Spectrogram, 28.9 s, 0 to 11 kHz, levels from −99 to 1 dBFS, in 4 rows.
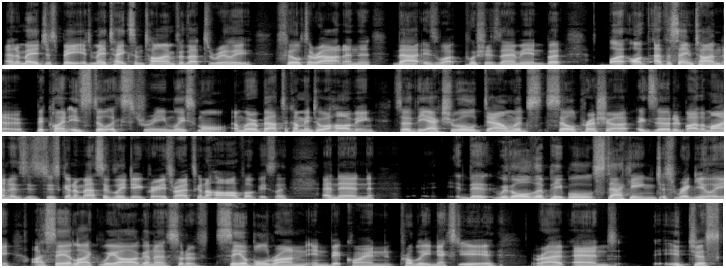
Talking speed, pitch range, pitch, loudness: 205 wpm, 95-125 Hz, 110 Hz, -24 LUFS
